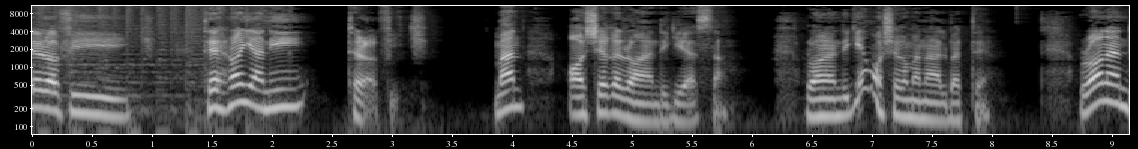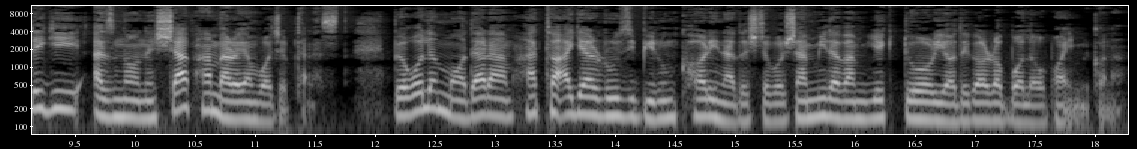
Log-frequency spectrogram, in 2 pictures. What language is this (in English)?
Persian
